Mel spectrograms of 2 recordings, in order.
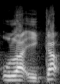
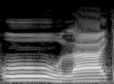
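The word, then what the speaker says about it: أولئك: siapapun yang mengajarkan Alquran ketika ada kalimat Ula Ika u-nya dibacanya enggak dibaca gitu seolah nggak ada padahal ada tulisannya kalau ada yang baca ulah Ika salah pasti disalahin pasti akan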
